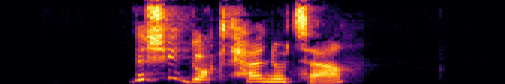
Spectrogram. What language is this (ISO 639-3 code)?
kab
